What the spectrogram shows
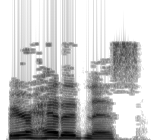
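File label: "bareheadedness", British English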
